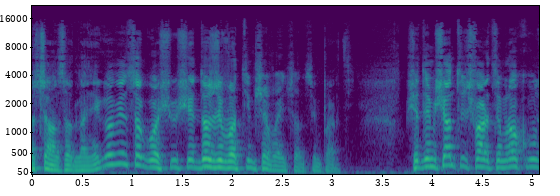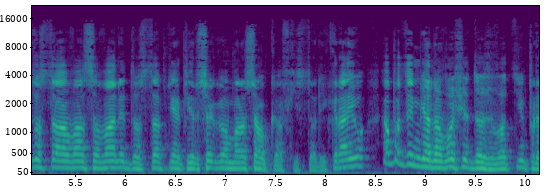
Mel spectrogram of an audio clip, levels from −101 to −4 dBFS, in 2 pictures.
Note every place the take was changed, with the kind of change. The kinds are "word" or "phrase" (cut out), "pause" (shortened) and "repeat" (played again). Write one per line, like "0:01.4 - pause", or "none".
0:03.7 - pause
0:08.5 - pause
